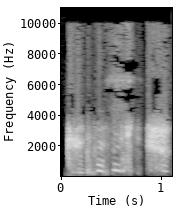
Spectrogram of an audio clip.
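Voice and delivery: high giggling burst; burst of laughter. Real, not acted. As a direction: break into helpless laughter. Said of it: "why you laughing".

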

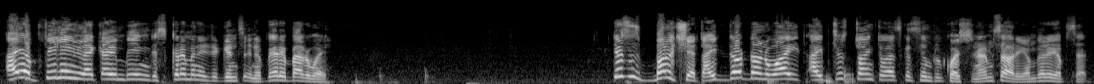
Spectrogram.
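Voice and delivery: hammed-up anger at the hotel clerk, in an Indian accent; mock outrage. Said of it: "I am getting very angry right now".

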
